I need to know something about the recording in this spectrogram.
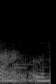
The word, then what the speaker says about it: wrong: Ya, what's wrong?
